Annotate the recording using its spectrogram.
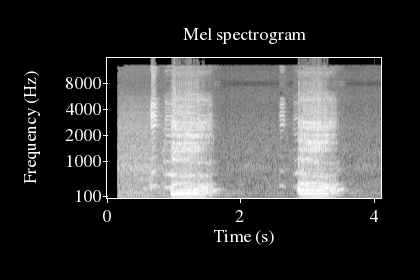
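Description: A walrus giving two loud, low calls about two seconds apart, each about half a second long and led by a brief higher-pitched sound.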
